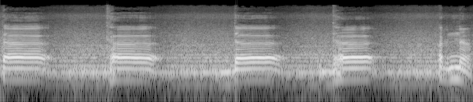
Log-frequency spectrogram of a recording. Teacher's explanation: त अल्प प्राण अघोष है, थ महाप्राण अघोष है, द सघोष अल्प प्राण है और ध सघोष महाप्राण है। जबकि न सघोष अल्प प्राण और नासिक्य है। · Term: दंते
